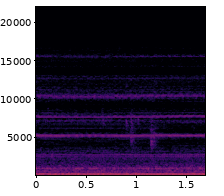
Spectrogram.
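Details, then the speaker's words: Beko WTG620M2W slimline washing machine, empty drum (no load) spin test on uneven floor: steady motor hum with faint high whine, no knocking or scraping; possible slight drum wobble but sounds fine. Normal spin cycle. "don't know it doesn't sound too bad it doesn't have a load on because you put a load in it a couple of towels or something"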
